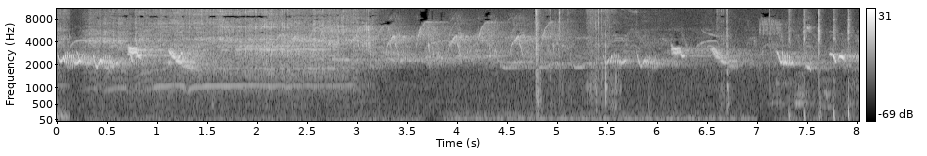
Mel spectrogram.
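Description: Small birds chirping over and over. A low steady hum comes in about halfway through, and near the end a fast run of evenly spaced clicks starts, about four or five a second, louder than the birdsong.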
